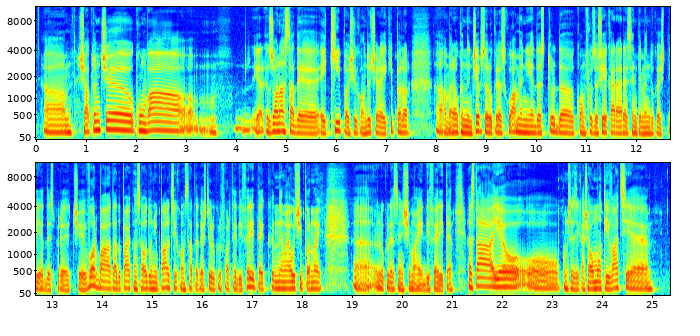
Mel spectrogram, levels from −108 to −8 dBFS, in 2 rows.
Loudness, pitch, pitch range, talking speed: -26 LUFS, 125 Hz, 115-145 Hz, 165 wpm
